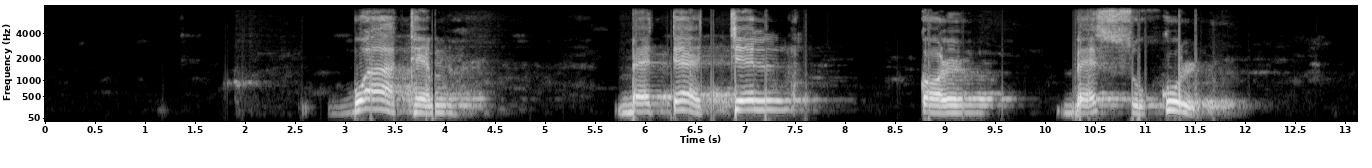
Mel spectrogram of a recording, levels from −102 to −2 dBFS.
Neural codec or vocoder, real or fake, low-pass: vocoder, 44.1 kHz, 128 mel bands, Pupu-Vocoder; fake; 7.2 kHz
